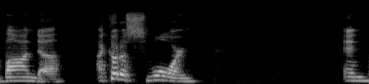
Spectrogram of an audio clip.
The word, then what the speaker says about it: Banda: Now, that's something Buck would definitely do, call him Banda instead of Bonda, because that's just Buck, you know.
